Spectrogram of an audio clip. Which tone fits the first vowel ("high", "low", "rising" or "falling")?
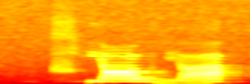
high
